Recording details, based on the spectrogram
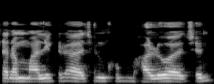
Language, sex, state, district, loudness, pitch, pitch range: Bengali, male, West Bengal, Kolkata, -17 LUFS, 150 Hz, 145-155 Hz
